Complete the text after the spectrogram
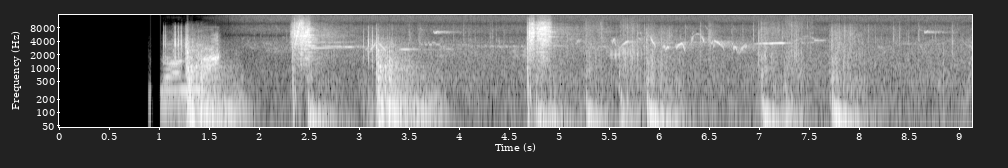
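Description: Heavy armoured footsteps thud and clank on soft ground.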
